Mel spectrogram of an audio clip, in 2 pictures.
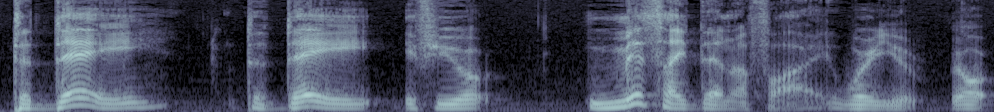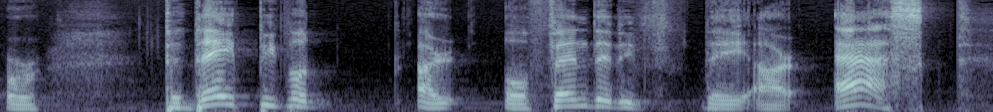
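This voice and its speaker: Middle-aged Costa Rican-accented male talk radio host, gravelly tone, rambling anecdotes. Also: mid-range voice, big pitch swings, takes it slowly. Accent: Costa Rican Spanish. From Costa Rica. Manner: rambling, anecdotal, with many restarts.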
